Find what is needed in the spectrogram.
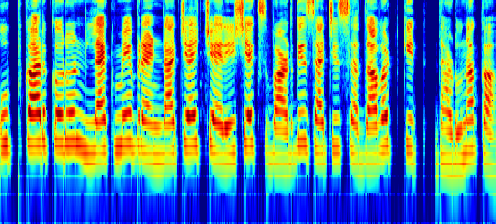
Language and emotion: Goan Konkani, neutral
